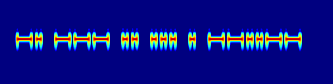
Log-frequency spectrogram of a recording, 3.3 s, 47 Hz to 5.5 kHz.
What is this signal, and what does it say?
Morse code, heard as a keyed tone, about 25 wpm, 600 Hz. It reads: NOISE,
